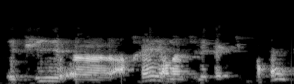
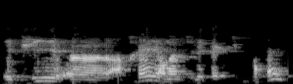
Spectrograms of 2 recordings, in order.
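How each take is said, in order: Both takes have the same delivery.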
